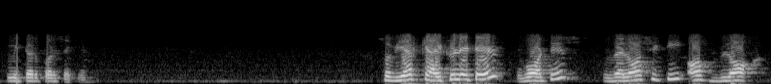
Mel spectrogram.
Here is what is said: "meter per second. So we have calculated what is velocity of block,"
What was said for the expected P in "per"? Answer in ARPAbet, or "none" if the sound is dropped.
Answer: P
